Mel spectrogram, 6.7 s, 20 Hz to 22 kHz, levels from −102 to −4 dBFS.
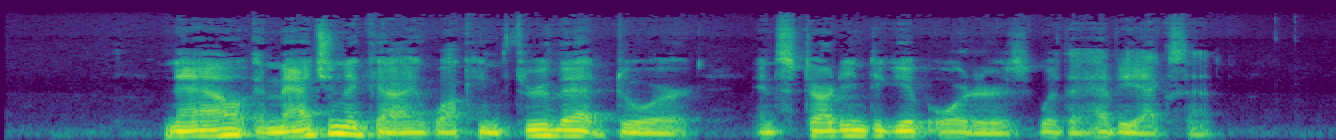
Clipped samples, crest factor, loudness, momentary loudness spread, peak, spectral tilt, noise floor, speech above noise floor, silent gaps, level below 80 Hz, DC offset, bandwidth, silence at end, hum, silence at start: under 0.1%; 14 dB; -17 LUFS; 11 LU; -2 dBFS; -6.5 dB/octave; -62 dBFS; 46 dB; none; -54 dBFS; under 0.1%; 14 kHz; 0.6 s; none; 0.8 s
